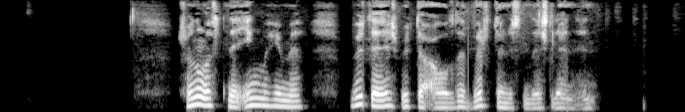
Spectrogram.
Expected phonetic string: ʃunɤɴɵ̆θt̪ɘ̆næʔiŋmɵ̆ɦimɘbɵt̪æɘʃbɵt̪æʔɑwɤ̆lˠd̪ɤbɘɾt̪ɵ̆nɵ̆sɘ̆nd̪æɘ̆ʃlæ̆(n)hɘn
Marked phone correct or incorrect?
correct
